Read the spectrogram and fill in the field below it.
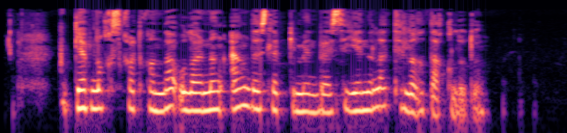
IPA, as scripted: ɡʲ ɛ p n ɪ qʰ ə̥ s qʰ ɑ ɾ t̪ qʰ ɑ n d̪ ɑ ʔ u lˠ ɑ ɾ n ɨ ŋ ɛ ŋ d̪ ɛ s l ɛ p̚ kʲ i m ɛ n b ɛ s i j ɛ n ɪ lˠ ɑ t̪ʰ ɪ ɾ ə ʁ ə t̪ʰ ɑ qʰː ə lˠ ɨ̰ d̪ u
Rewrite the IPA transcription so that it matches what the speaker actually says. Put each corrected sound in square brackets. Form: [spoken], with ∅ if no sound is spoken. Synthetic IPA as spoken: ɡʲ ɛ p n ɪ qʰ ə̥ s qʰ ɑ ɾ t̪ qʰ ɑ n d̪ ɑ ʔ u lˠ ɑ ɾ n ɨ ŋ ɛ ŋ d̪ ɛ s l ɛ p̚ kʲ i m ɛ n b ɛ s [ɪ] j ɛ n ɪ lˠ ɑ t̪ʰ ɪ [l] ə ʁ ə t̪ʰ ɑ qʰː ə lˠ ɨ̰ d̪ u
